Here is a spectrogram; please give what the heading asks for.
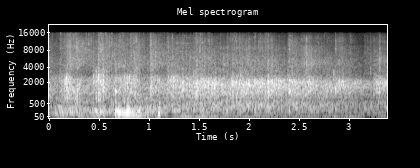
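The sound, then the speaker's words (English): Audience applause welcoming the Director General of CERN as a guest on a show: a steady, dense wash of clapping that holds at an even loudness for the whole stretch. “please give a big hand to Fabiola. Welcome to the show.”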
